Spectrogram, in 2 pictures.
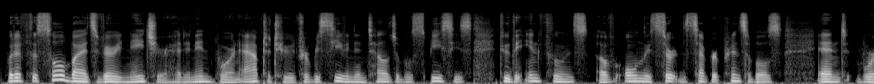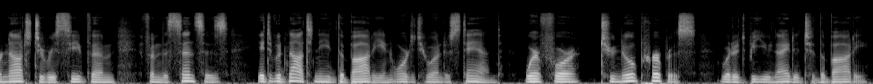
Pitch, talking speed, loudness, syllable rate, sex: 120 Hz, 185 wpm, -19 LUFS, 6.0 syllables/s, male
